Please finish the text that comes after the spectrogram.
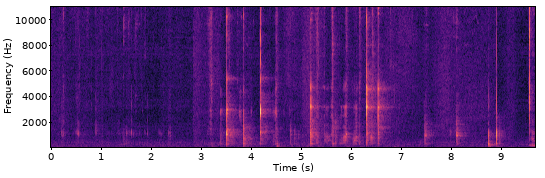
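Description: Sweet peppers and other vegetables being packed into glass jars for Italian pickles, with irregular clinks, taps and knocks against the glass, close and fairly loud.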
